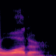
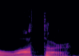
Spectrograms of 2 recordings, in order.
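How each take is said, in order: First: It is said with an American accent. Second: It is said with a British accent. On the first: "Mas chega aqui o cara fala water" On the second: "se você aprendeu com, com um sotaque inglês, então você vai falar water"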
